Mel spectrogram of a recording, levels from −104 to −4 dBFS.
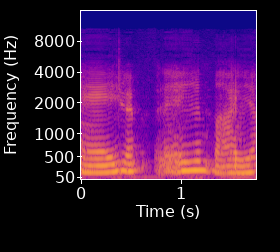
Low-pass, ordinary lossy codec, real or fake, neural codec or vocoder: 10.8 kHz; none; fake; codec, 24 kHz, 0.9 kbps, WavTokenizer, medium music audio release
